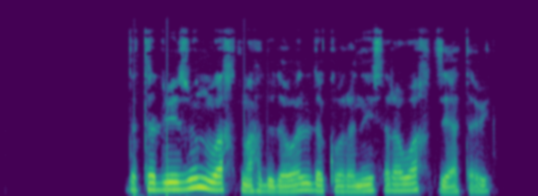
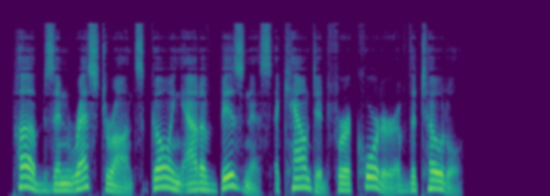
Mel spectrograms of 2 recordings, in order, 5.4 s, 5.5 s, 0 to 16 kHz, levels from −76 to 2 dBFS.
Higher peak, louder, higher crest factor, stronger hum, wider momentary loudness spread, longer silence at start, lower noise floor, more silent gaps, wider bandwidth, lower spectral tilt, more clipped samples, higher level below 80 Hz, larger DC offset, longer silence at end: first, 0 dBFS vs -4 dBFS; first, -17 LUFS vs -20 LUFS; about the same, 16 dB vs 16 dB; neither; first, 11 LU vs 6 LU; first, 1.3 s vs 0.15 s; about the same, under -90 dBFS vs under -90 dBFS; neither; about the same, 9.6 kHz vs 10.5 kHz; about the same, -6.5 dB/octave vs -5.5 dB/octave; neither; first, -42 dBFS vs -48 dBFS; neither; second, 0.5 s vs 0.9 s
